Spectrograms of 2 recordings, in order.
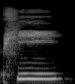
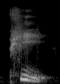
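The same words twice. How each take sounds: First: The syllable is said with a high level pitch. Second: The syllable is said with a sharply falling pitch.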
